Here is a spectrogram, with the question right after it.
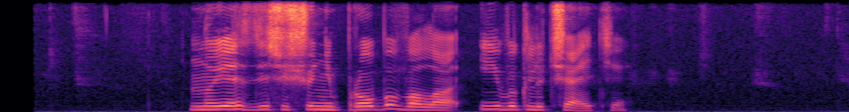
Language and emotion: Russian, neutral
